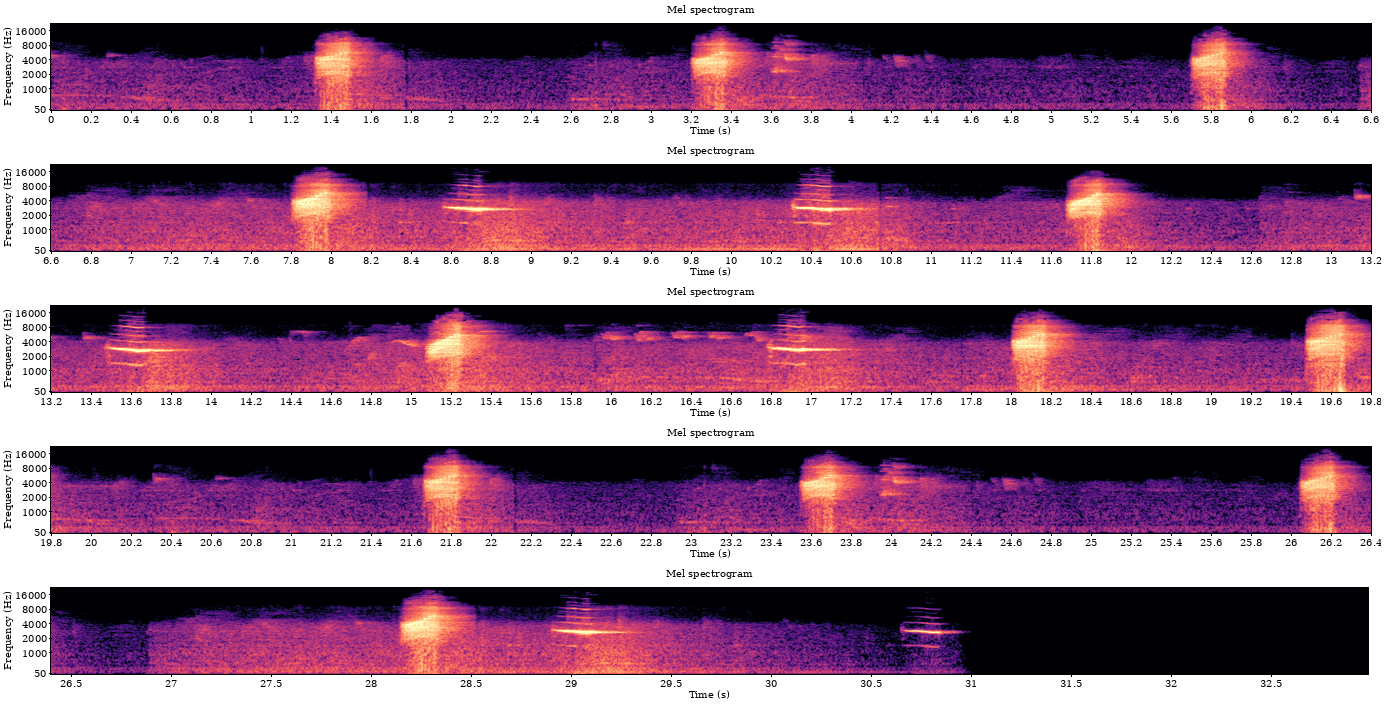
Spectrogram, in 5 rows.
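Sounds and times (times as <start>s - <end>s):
bird short sharp notes: 7.8s - 9.0s, 10.3s - 10.8s
bird downward-slurred whistles: 8.6s - 9.0s, 10.3s - 10.7s, 13.5s - 13.9s, 16.8s - 17.2s, 28.2s - 29.3s, 30.7s - 30.9s.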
